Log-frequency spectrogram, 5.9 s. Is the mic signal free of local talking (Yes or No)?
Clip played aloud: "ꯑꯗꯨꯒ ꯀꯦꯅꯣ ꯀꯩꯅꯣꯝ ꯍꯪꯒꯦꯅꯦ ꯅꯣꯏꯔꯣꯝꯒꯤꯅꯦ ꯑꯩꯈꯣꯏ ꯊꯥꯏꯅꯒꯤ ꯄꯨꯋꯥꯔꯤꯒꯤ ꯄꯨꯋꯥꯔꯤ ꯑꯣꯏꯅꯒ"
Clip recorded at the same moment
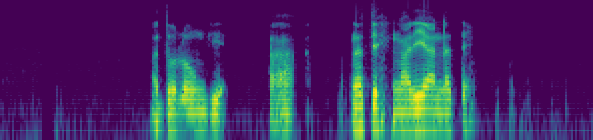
No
